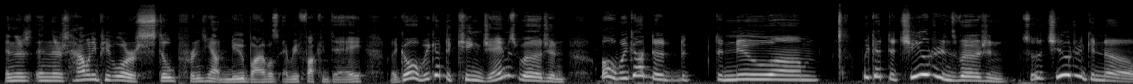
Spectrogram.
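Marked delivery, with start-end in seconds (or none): 4.0-11.3 higher, louder mock sales pitch; mock Bible promoter. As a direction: lightly imitate eager Bible printers. Mimicking people printing new Bibles.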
